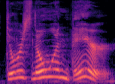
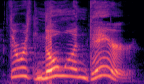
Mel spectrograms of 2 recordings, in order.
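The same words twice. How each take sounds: First: Raised, emphatic insisting; insistent. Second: Loud, slow, raised voice; insistent shout. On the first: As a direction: push back hard on every word. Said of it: "Sai insists again". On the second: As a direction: hammer it home, stretching each word. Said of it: "Psionic insists". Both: A narrator's reading.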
